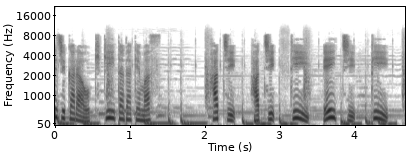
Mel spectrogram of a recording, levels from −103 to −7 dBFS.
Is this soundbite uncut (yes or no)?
yes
